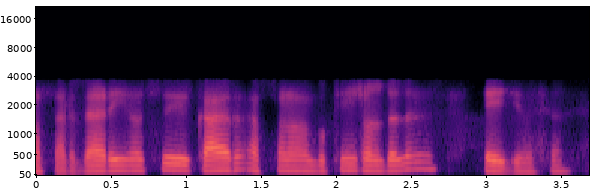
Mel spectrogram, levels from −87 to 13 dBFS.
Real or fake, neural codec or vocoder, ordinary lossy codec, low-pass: fake; codec, 24 kHz, 0.9 kbps, WavTokenizer, large speech release; none; 3.6 kHz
